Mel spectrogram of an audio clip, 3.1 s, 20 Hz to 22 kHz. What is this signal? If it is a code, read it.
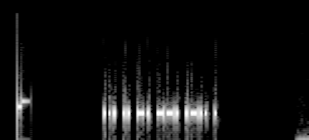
Morse code, heard as a keyed tone, about 50 wpm, 700 Hz. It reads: SINGLE
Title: Sentences from Top 700 Words - New Word Drill - 50wpm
